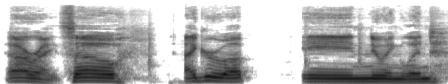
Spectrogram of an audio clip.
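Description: A man's voice: fairly high pitch, steady tone, a little slow, gravelly, a little mellow, no room sound, clean studio sound. A young man from Massachusetts co-hosting a casual podcast, rambling with many fillers and restarts. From Massachusetts, USA. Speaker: podcast co-host. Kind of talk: casual chat.

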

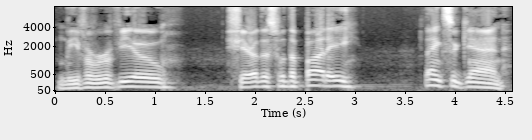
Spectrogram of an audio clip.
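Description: A man hosting a podcast, asking questions in a halting, casual way. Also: mid-range voice, darkish tone, no room sound. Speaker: podcast host.

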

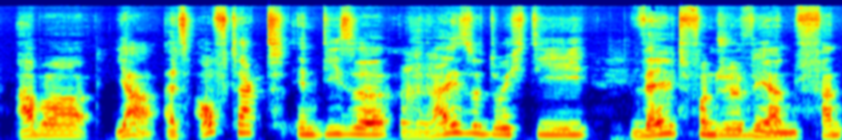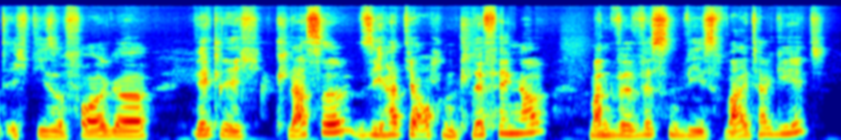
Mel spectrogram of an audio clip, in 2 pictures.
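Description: Male podcast guest, slightly high voice, explanatory expert delivering a detailed review in conversation. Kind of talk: podcast discussion, giving a review.

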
